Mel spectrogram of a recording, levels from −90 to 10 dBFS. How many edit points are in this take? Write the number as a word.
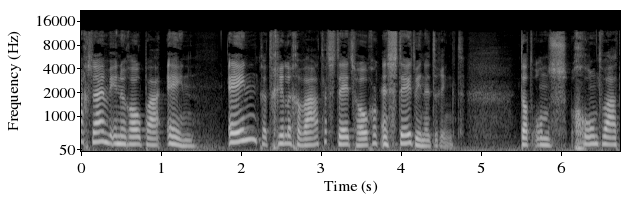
four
